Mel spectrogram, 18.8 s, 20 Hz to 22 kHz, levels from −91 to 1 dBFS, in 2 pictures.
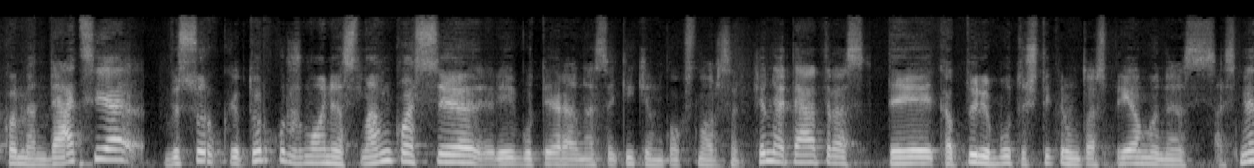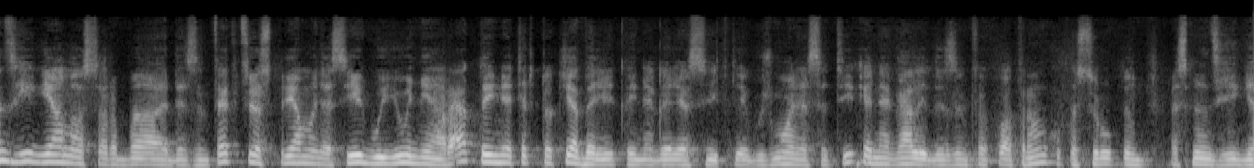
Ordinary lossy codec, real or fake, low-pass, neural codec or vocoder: MP3, 64 kbps; fake; 14.4 kHz; codec, 44.1 kHz, 2.6 kbps, DAC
